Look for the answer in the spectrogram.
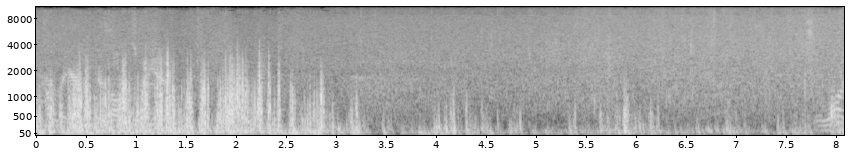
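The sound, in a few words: wind blowing on microphone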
